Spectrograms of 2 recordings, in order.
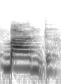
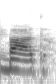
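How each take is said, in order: First: The vowel is said with nasal sound. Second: The vowel is said without nasal sound. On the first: "ध्वनि मुंह के साथ साथ नाक से भी निकल रही है" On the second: "शब्द दिया हुआ है"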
